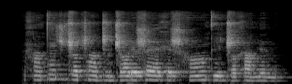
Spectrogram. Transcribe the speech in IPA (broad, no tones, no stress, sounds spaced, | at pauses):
x ɑ̃ t̪ ɛ̃ ʃ ɖ͡ʐ ɔ ʈ͡ʂ ɑ̃ ɖ͡ʐ ə̃ ɖ͡ʐ ɔː ɾ ə ʂ ɜː x ɛ ʂ h ɔ̃ː t̪ i ɖ͡ʐ ɔ x ɑ n ə ŋ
